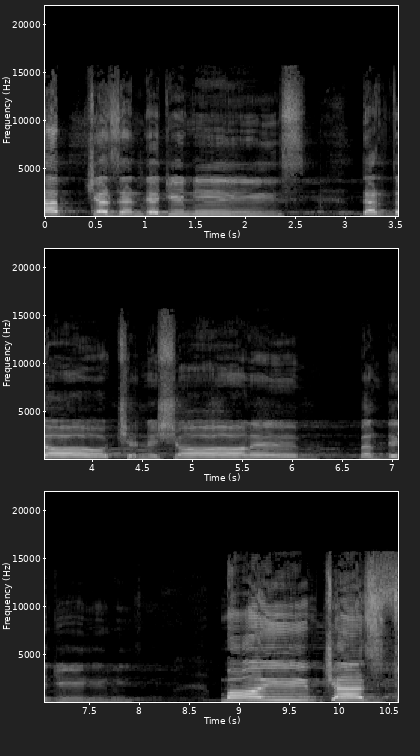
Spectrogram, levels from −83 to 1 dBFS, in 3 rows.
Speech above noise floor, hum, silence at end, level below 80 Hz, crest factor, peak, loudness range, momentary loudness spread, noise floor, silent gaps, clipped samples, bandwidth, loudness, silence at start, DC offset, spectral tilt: 38 dB; none; 0 s; under -90 dBFS; 20 dB; -10 dBFS; 8 LU; 17 LU; -67 dBFS; none; under 0.1%; 16 kHz; -29 LUFS; 0 s; under 0.1%; -1 dB/octave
